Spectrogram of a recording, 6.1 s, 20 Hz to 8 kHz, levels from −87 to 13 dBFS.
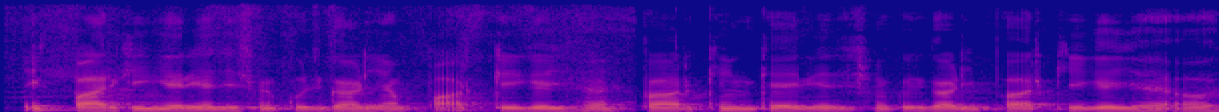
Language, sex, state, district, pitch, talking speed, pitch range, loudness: Hindi, male, Maharashtra, Dhule, 125 Hz, 205 wpm, 120-130 Hz, -37 LUFS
